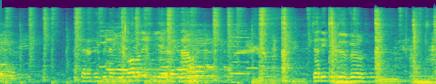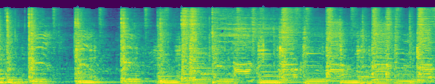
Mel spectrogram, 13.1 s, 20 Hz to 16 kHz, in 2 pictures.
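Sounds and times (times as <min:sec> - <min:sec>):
heavy metal band playing: 0:00.0 - 0:13.0.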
